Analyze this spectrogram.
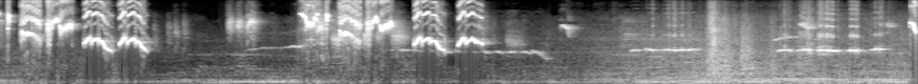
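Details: Orange-headed thrush song for training caged birds: a lively stretch of loud, rapid, trilled and buzzy phrases, then softer drawn-out whistles over a growing low rumble of background noise.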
